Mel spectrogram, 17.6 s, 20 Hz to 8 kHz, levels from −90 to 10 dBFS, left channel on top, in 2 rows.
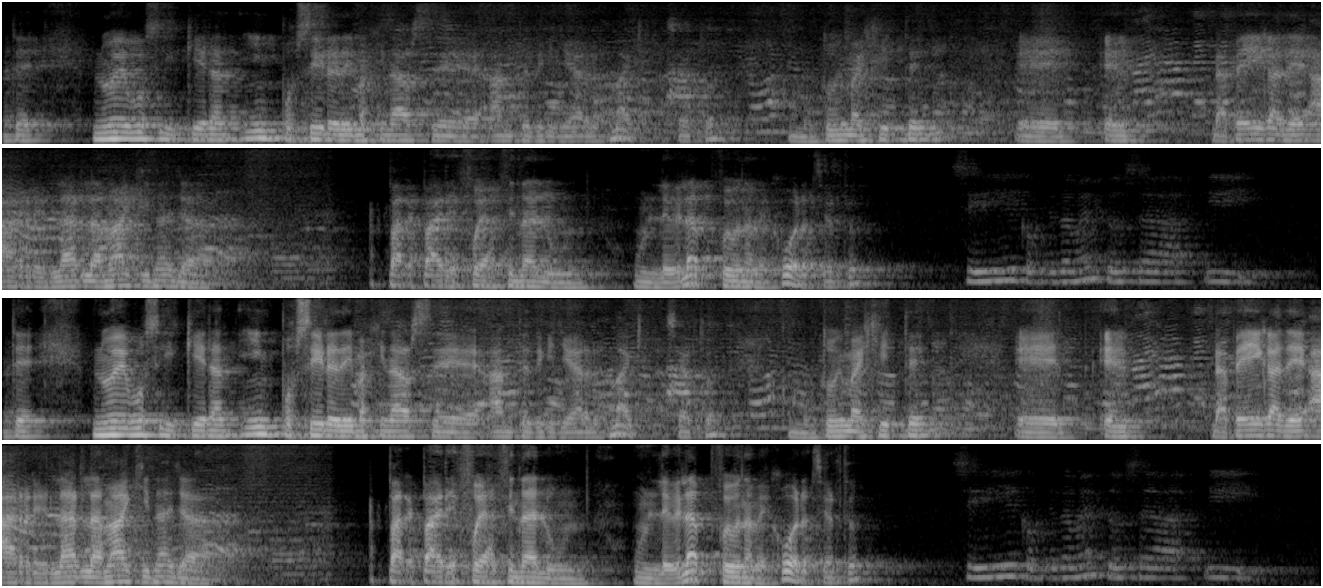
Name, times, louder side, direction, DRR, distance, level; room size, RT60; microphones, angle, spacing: voice 1, 0.0-6.2 6.8-7.5 8.1-10.3 11.4-12.7 13.0-14.5, right 4 dB, 60° right, 8 dB, 0.9 m, -28 dB
sound 1, 2.3-11.0, right 3 dB, 30° right, 1.7 m, -42 dB
voice 2, 6.0-6.3 15.1-17.1, left 1 dB, 15° left, -4 dB, 2.8 m, -44 dB
17.5 x 9.9 x 3.9 m, 0.98 s
head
